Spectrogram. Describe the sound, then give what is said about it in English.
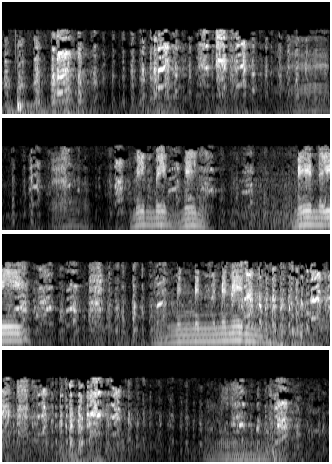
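A voice imitates a chicken, letting out a run of rising-and-falling squawks and clucks, fairly loud, with bursts of talk-like chatter in between. “Stop calling that chicken Minnie.”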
